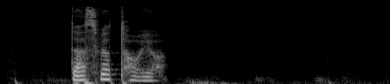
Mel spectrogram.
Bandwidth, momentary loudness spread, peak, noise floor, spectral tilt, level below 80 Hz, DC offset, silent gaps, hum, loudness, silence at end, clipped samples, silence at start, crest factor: 16 kHz; 14 LU; -10 dBFS; -65 dBFS; -5 dB/octave; -46 dBFS; under 0.1%; none; none; -28 LUFS; 1.8 s; under 0.1%; 0.15 s; 24 dB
